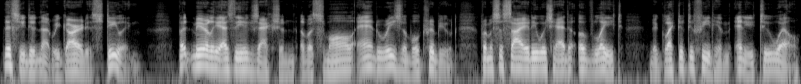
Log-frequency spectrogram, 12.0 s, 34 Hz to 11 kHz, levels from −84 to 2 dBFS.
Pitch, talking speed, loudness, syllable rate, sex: 90 Hz, 160 wpm, -20 LUFS, 4.7 syllables/s, male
